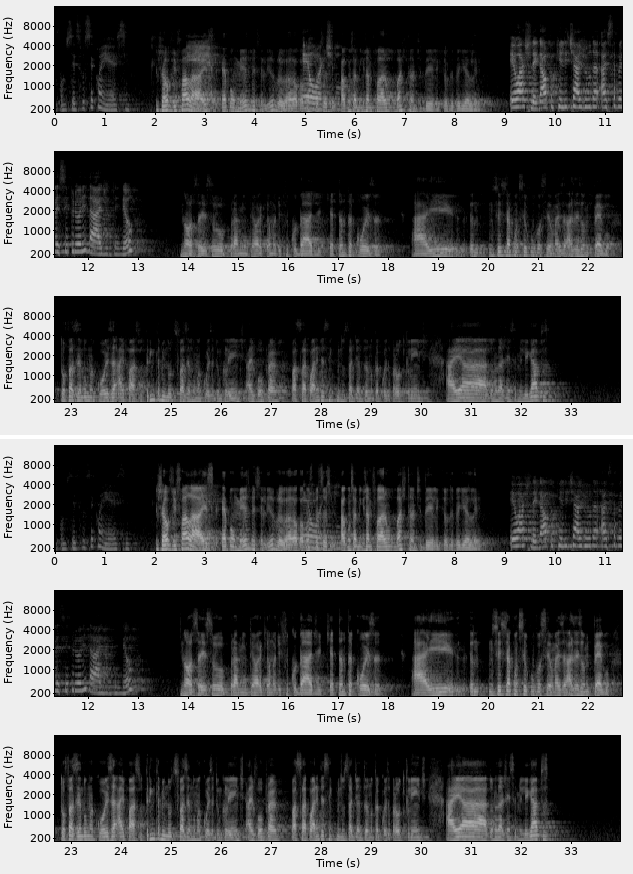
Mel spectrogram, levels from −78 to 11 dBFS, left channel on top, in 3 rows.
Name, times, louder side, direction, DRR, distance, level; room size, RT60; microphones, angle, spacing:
voice 1, 0.0-1.5 1.9-2.0 2.6-3.2 4.9-5.7 9.1-12.9, left 4 dB, 90° left, 8 dB, 1.4 m, -33 dB
voice 2, 2.0-8.5 13.8-17.9 18.5-22.4 22.8-32.5, right 3 dB, 80° right, 12 dB, 1.5 m, -28 dB
29.0 x 22.5 x 9.2 m, 1.1 s
head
